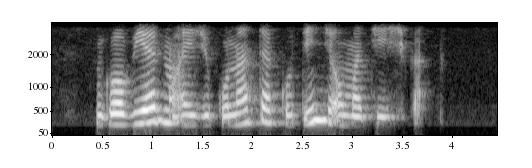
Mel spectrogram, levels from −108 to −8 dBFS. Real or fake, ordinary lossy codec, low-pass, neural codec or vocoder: real; Opus, 64 kbps; 3.6 kHz; none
